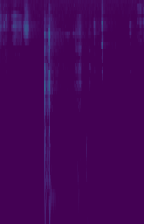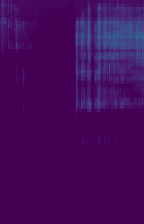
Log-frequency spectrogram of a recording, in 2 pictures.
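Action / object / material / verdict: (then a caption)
tap / wooden bowl and wooden stick / wood / none. A wooden stick taps and scrapes inside a medium, dark, hollow, empty wooden bowl held above a binaural mic. A sharp knock near the one-second mark is followed by softer taps and light scratches. It ends in a sustained bright scraping for the last second and a half.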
